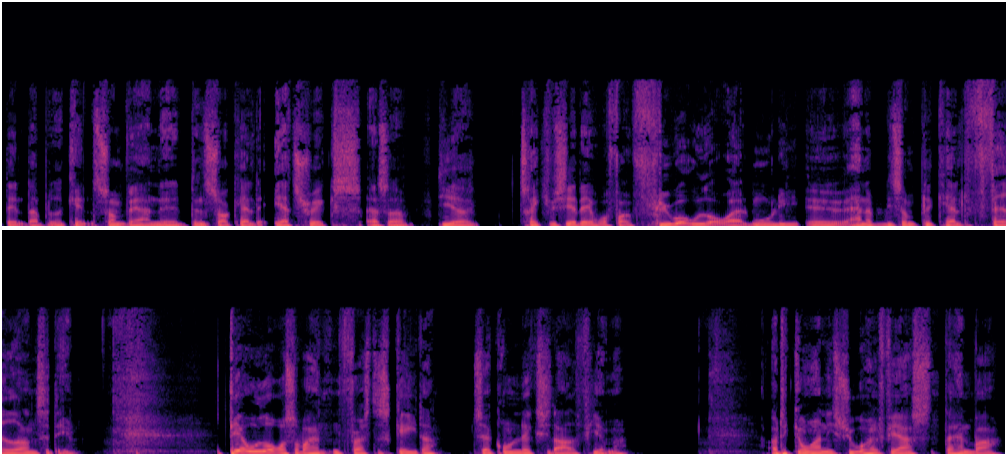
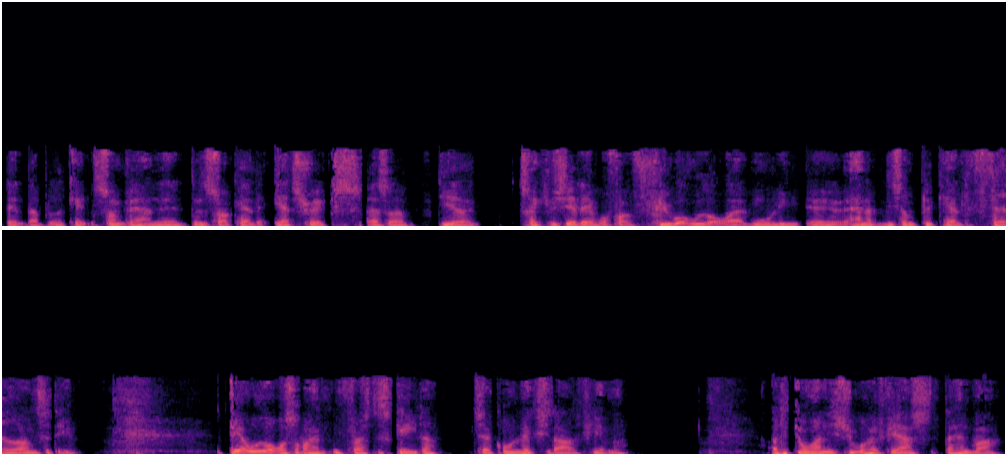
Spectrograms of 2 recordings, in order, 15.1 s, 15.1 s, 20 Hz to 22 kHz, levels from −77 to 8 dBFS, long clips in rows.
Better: first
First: none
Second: garbled, watery; badly; nothing above 7.5 kHz

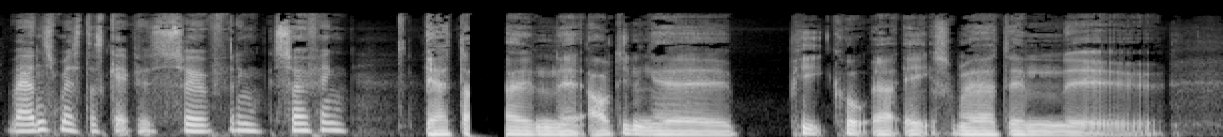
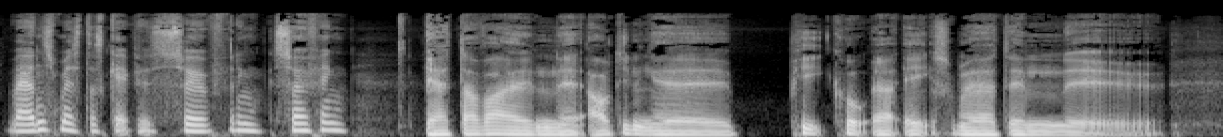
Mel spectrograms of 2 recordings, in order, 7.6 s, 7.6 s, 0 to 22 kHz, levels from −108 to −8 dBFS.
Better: second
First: audio cutting out; at 3 s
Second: none

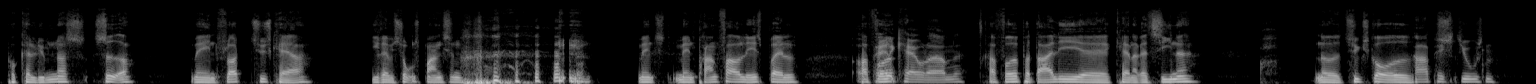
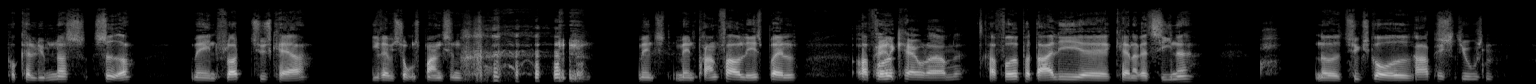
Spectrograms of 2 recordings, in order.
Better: first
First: none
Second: thin; very; fading below 450 Hz

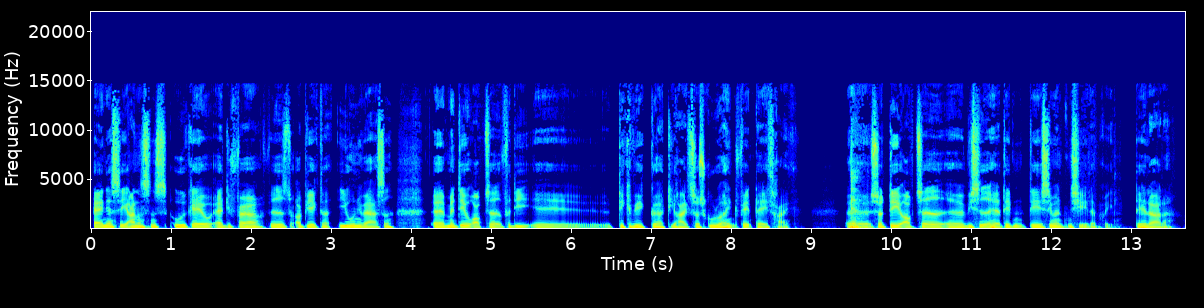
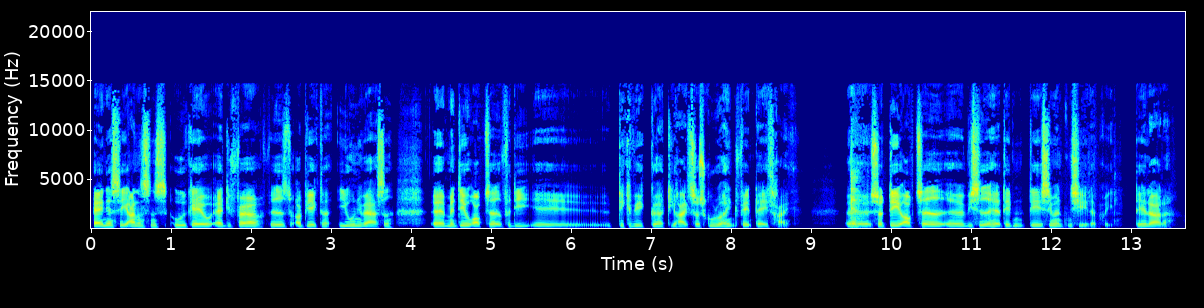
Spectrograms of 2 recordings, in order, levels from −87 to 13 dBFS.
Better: first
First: none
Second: thin; very; fading below 500 Hz

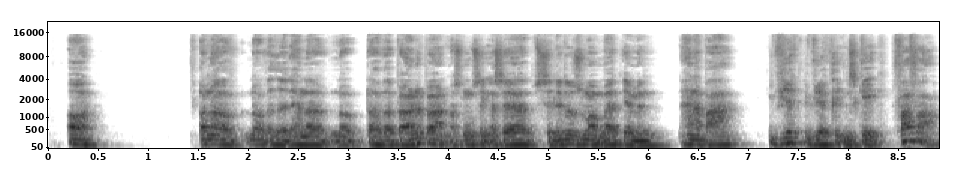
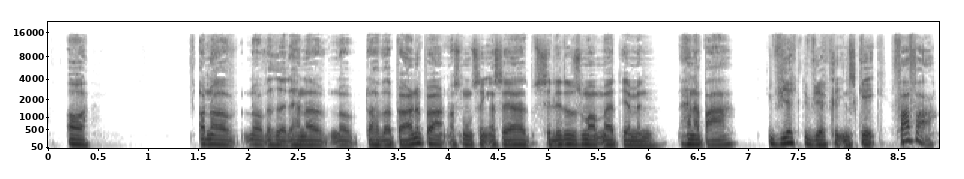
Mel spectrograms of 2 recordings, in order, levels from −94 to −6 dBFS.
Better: second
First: off-mic speech; far // room echo; very slight; dies away in 0.2 s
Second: none

